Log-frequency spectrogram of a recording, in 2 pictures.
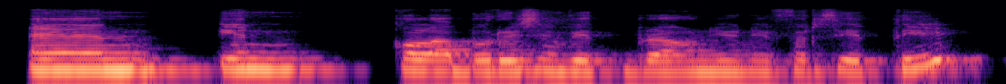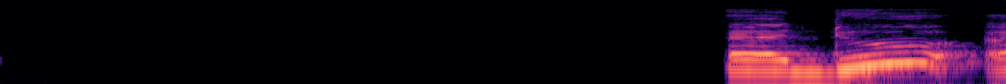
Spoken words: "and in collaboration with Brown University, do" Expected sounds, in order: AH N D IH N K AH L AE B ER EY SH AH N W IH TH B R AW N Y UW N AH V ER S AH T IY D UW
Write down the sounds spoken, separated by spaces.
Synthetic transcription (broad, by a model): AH N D IH N K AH L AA B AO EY S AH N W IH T B R AW N Y UW N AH F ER S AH T IY D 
